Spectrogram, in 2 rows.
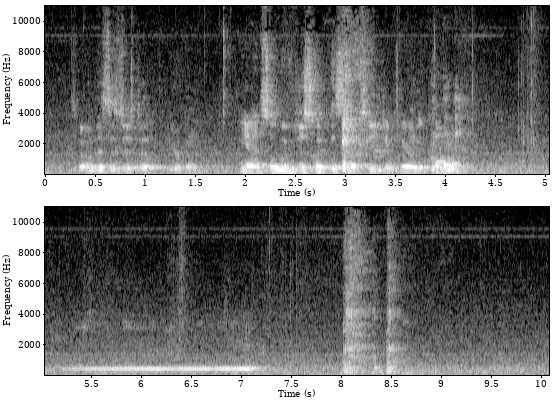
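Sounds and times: telephone ringback tone: 5.2 - 7.2.

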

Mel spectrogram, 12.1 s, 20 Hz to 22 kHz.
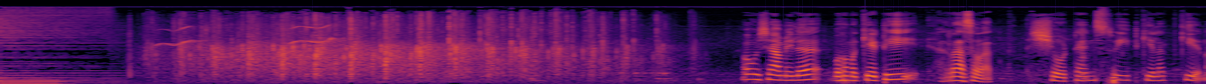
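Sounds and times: audience clapping and cheering: 1.2 - 7.1
rising whistles: 1.4 - 3.6.

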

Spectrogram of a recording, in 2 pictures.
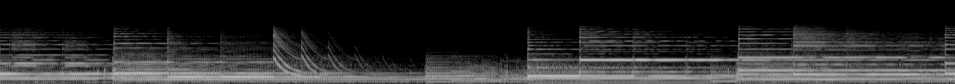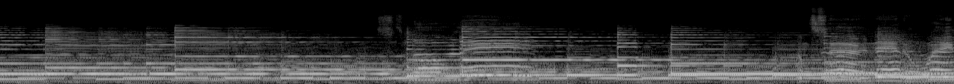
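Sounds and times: electric guitar with echo: 0.0 - 19.0
falling pitch swoop: 2.7 - 3.8.

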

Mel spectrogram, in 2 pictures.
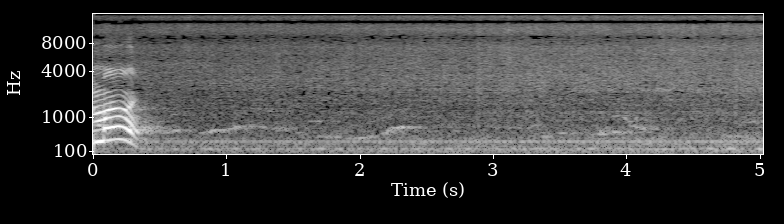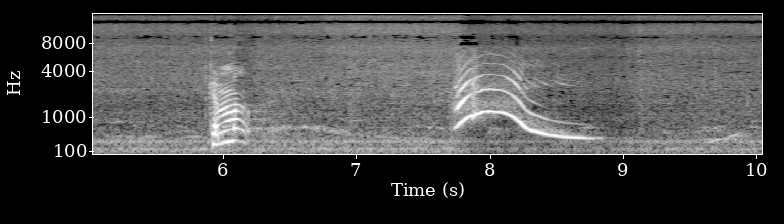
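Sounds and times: food sizzling in a frying pan: 0.0 - 10.0.

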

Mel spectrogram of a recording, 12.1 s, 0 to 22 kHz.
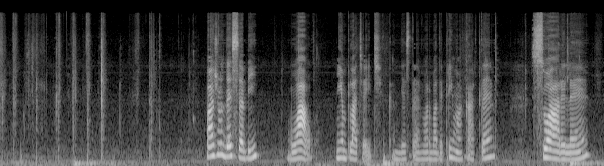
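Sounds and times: cards being shuffled: 0.0 - 4.0.

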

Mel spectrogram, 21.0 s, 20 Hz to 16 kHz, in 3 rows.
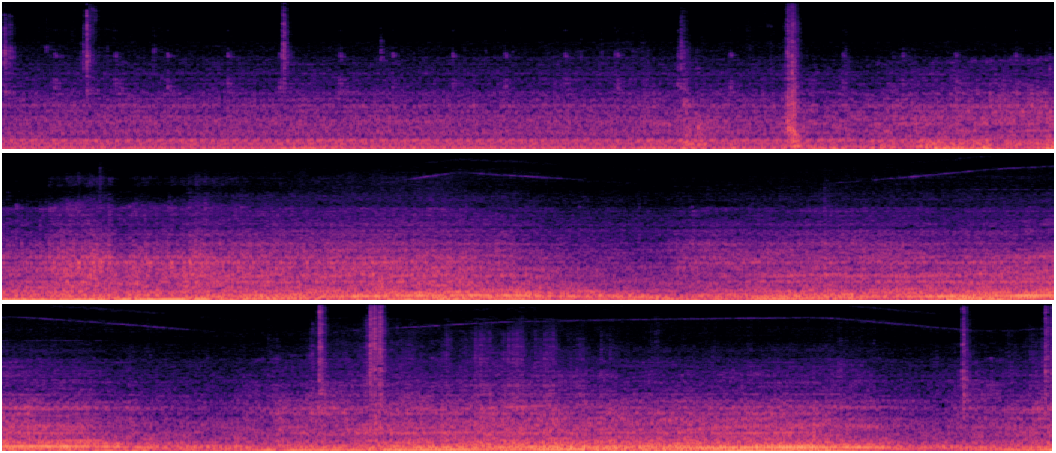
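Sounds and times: truck diesel engine: 0.0 - 21.0.

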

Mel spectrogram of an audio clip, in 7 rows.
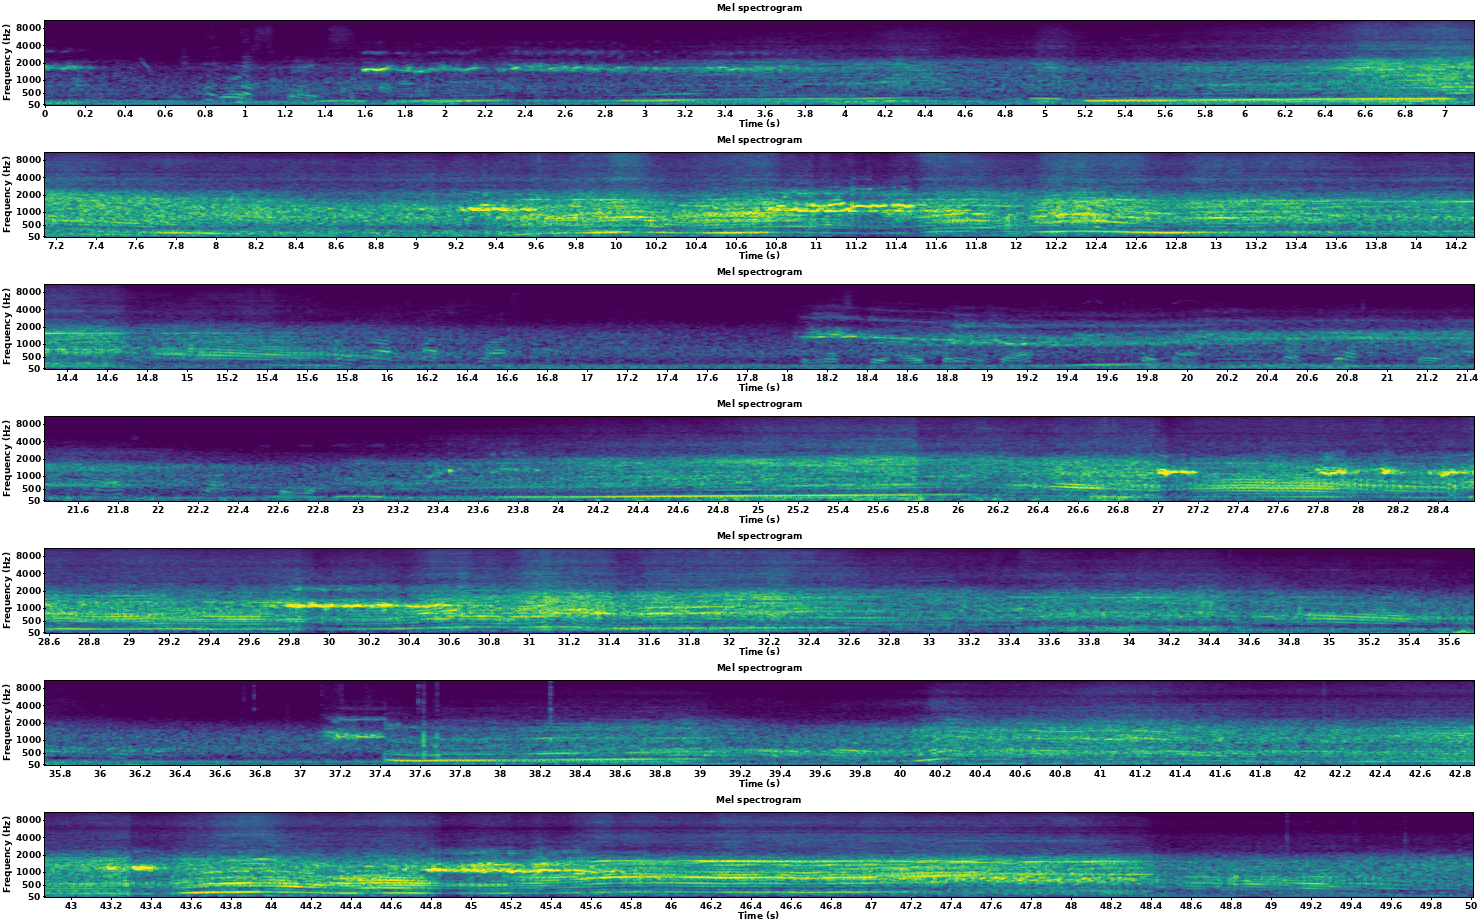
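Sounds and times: car engine revving: 0.0 - 50.0
tyres squealing: 0.0 - 50.0.

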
